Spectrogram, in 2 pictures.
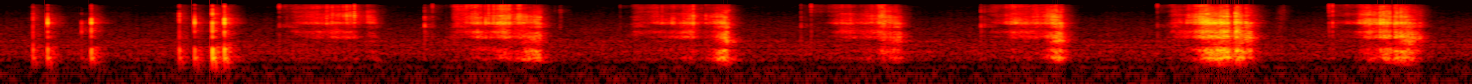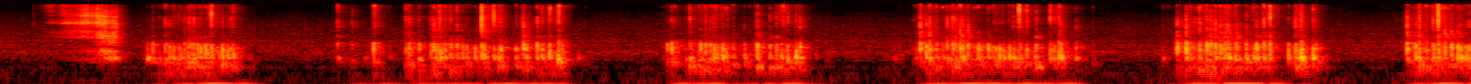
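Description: Long pink nails scratch and rub the flat back of a solid bamboo-wood paddle hairbrush and run over its wooden pins. First come quick taps and short bright, raspy scratches, then longer, fuller rubbing strokes with a low rumble underneath, each separated by brief silence.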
